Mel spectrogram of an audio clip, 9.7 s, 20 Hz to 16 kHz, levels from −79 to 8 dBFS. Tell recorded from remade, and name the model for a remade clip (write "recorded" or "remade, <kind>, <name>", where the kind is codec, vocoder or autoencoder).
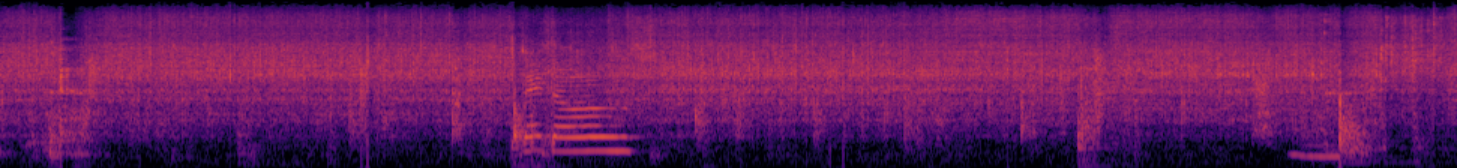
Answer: recorded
